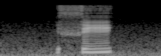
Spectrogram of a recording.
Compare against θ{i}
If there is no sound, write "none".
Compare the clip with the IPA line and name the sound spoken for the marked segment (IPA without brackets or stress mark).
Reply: i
